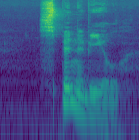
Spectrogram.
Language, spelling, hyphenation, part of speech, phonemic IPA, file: Dutch, spinnewiel, spin‧ne‧wiel, noun, /ˈspɪ.nəˌʋil/, Nl-spinnewiel.ogg
- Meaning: spinning wheel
